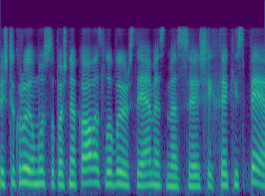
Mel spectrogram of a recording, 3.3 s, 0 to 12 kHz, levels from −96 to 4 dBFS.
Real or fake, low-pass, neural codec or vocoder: fake; 7.2 kHz; codec, 16 kHz, about 1 kbps, DyCAST, with the encoder's durations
